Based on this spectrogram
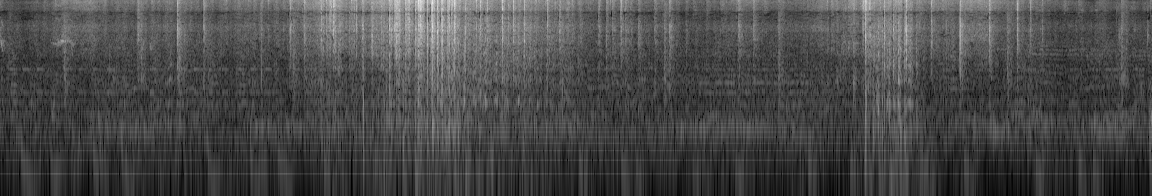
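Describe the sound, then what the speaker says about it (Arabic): Red zulfinat pigeons, Baghdadi birds, coo softly and repeatedly in a loft, with occasional wing flaps and bursts of rustling noise over a steady background hum. "هاي طيور زلفينات بغداديات"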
